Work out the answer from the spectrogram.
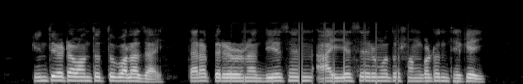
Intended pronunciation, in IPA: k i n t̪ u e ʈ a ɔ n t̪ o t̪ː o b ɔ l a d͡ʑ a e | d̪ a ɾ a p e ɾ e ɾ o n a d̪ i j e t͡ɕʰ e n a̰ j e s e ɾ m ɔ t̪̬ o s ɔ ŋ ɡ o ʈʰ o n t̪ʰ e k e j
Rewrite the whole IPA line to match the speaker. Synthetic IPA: k i n t̪ u e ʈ a ɔ n t̪ o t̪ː o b ɔ l a d͡ʑ a e | t̪ a ɾ a p e ɾ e ɾ o n a d̪ i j e t͡ɕʰ e n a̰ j e s e ɾ m ɔ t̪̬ o ʃ ɔ ŋ ɡ o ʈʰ o n t̪ʰ e k e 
